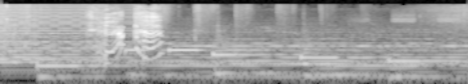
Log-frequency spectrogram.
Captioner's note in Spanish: risitas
